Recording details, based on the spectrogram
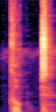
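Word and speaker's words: cooked: শব্দ লেখা দেখুন সি ও কে ই টি কুকড আমরা কুকড এভাবে উচ্চারণ করি উচ্চারণটা কুক অর্থাৎ একবারে শেষ যে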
